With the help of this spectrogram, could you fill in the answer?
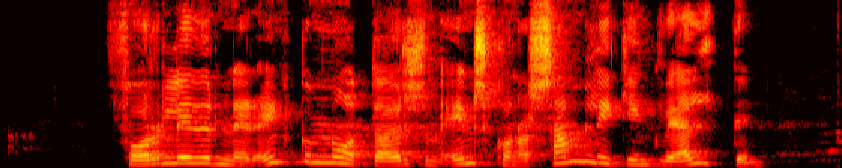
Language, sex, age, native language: Icelandic, female, 40-49, Icelandic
